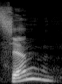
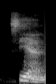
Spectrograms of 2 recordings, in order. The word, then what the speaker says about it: Cien: CEO founder of and you pronounce it Cen Cen yeah 100 and CN means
